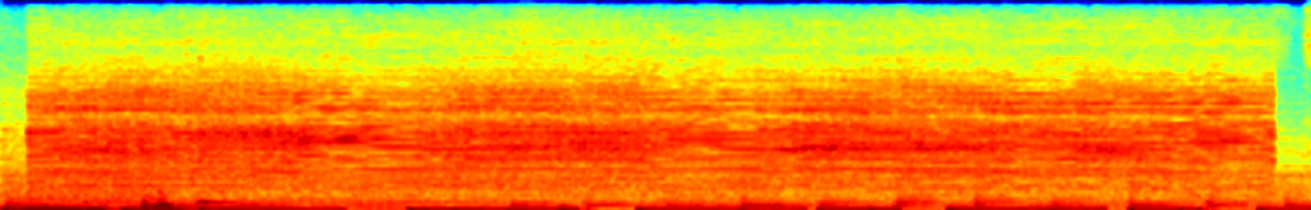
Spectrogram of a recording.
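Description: Steady buzz of a small electric trimmer working over a man's face and jaw, with background music playing throughout.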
